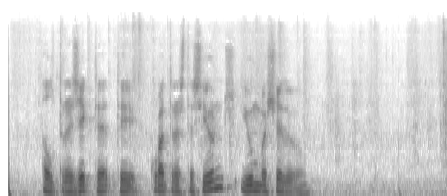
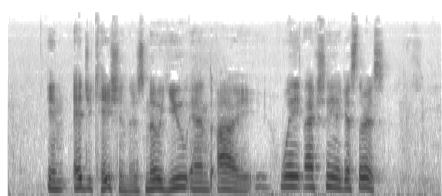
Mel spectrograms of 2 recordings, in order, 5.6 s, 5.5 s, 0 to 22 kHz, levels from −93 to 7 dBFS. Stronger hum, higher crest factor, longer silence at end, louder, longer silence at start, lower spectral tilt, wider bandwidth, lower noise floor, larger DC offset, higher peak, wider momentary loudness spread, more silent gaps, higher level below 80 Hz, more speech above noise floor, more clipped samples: neither; about the same, 18 dB vs 16 dB; second, 0 s vs 0.25 s; second, -32 LUFS vs -24 LUFS; about the same, 0.1 s vs 0.1 s; first, -7 dB/octave vs -5 dB/octave; about the same, 15 kHz vs 15.5 kHz; first, -56 dBFS vs -48 dBFS; neither; second, -14 dBFS vs -8 dBFS; first, 11 LU vs 8 LU; neither; about the same, -56 dBFS vs -54 dBFS; about the same, 25 dB vs 24 dB; neither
